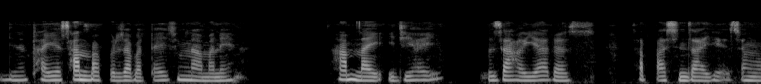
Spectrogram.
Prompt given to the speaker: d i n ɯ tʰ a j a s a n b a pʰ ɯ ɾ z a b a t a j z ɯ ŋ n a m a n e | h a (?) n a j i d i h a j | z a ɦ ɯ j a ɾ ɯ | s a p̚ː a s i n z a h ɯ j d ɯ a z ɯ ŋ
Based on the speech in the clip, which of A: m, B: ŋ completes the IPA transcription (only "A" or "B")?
A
